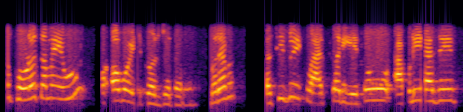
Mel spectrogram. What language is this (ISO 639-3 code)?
guj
